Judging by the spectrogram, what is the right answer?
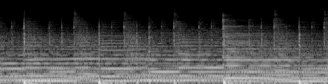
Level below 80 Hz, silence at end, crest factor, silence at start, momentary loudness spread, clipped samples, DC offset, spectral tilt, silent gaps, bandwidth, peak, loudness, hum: -28 dBFS; 0 s; 16 dB; 0 s; 3 LU; under 0.1%; under 0.1%; -7.5 dB/octave; none; 11 kHz; 0 dBFS; -18 LUFS; none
